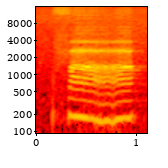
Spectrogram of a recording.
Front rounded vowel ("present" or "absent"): absent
